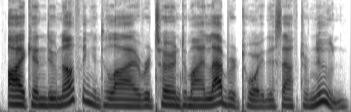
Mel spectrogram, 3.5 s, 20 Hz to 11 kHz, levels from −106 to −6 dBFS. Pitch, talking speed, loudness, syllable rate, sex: 165 Hz, 205 wpm, -21 LUFS, 6.3 syllables/s, female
